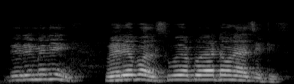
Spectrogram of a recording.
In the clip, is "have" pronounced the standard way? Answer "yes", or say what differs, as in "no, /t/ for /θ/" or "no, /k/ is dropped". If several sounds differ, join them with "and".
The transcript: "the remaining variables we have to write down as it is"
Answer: no, /p/ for /v/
